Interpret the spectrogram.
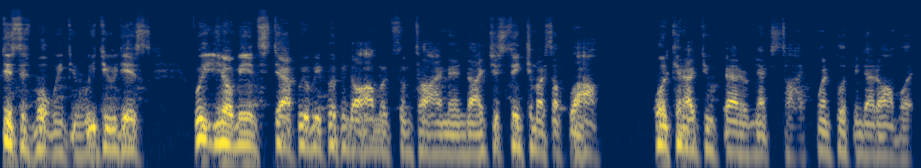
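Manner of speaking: low-voiced wrestler impression; Triple H. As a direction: do a low, self-reflective celebrity confession. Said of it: "That's what Triple H would say about it".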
